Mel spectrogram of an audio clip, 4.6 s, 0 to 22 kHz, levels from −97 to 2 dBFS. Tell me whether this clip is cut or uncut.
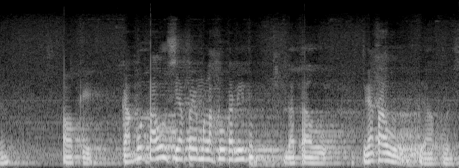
uncut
